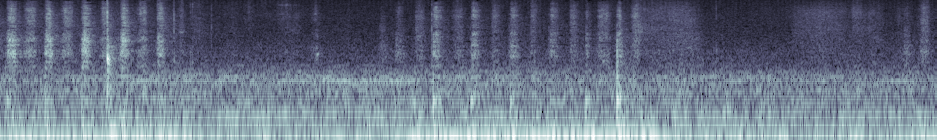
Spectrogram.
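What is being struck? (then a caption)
Charcoal pencil on a paper sheet. A charcoal pencil scratches quick strokes across a large white sheet of drawing paper resting on a wooden table. The strokes come in a fast, loose rhythm of bright, gritty scraping over a steady low rumble.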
